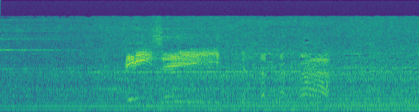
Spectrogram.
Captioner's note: laughs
